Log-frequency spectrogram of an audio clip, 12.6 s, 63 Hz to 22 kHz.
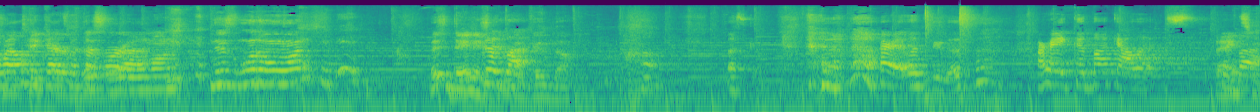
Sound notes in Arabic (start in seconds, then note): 1.6 يضحك; 8.0 يضحك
